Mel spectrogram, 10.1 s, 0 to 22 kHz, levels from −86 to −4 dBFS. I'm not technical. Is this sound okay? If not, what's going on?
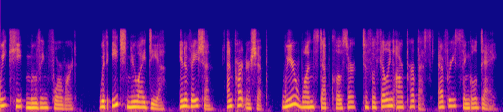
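Yes, no faults here.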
